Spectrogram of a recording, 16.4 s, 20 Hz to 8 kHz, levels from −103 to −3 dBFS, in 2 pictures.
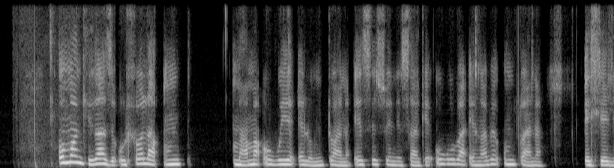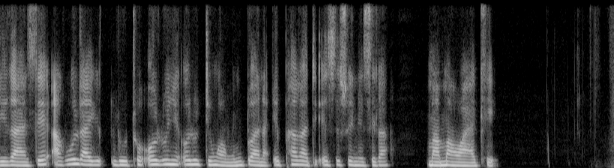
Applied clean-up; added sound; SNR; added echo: none; none; none; none.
